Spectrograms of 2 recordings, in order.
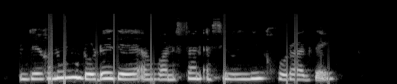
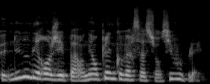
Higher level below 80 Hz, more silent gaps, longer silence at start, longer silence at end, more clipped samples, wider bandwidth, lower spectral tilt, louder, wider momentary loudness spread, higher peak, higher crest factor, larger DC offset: first, -48 dBFS vs -84 dBFS; neither; first, 0.2 s vs 0 s; first, 0.65 s vs 0.1 s; neither; second, 7.8 kHz vs 17 kHz; first, -7.5 dB/octave vs -4 dB/octave; first, -16 LUFS vs -28 LUFS; first, 10 LU vs 6 LU; first, -2 dBFS vs -14 dBFS; about the same, 14 dB vs 14 dB; neither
